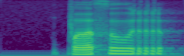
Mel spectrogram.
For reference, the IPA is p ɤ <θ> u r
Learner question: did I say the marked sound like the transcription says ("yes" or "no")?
yes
